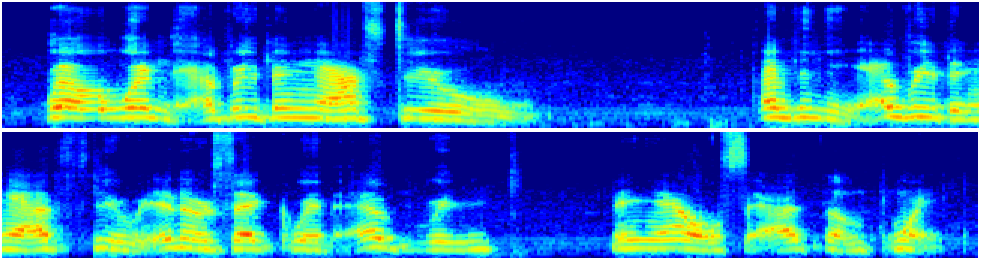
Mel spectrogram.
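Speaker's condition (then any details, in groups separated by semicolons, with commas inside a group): Cerebral palsy; right side weaker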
